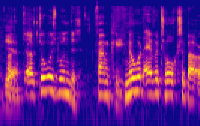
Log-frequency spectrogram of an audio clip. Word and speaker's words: Famke: Is that how that's pronounced? Famke, yeah. I've always wondered. Famke.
